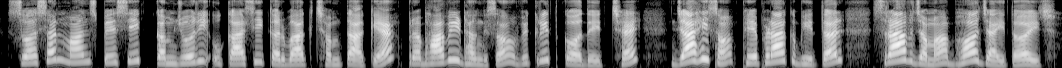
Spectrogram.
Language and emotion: Maithili, neutral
